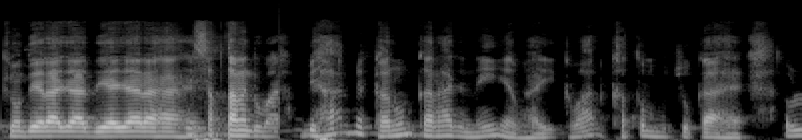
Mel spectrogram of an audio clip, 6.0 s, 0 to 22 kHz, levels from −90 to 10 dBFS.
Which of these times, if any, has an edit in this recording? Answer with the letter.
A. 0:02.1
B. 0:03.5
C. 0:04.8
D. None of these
A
